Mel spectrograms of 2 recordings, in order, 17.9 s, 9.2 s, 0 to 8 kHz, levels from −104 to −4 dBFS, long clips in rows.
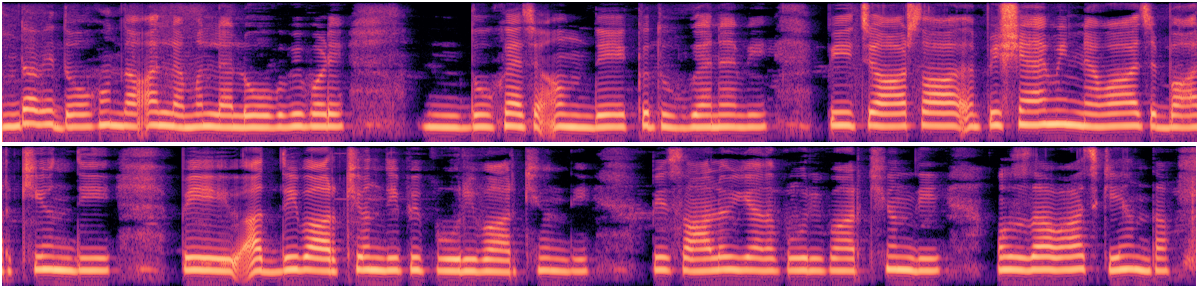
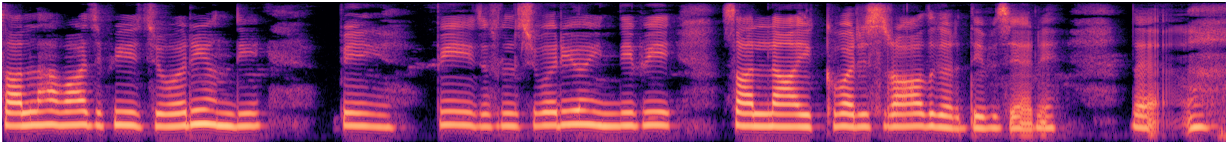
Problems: none marked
